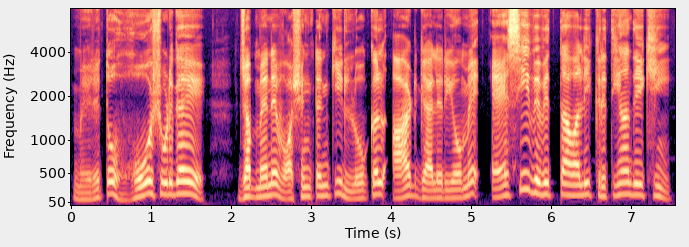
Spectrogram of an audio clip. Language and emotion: Hindi, surprised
